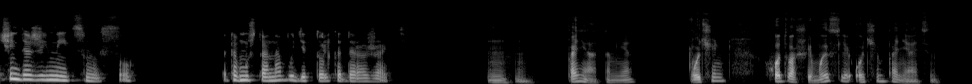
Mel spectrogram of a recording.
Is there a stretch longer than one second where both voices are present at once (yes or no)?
no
